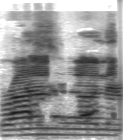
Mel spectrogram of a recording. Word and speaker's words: Grassia: You do know my last name is actually with S's, not Z's, right? It's pronounced Grassia.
